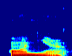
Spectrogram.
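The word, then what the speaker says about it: Áine: moment longer oh okay the pronunciation is anya just found it here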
